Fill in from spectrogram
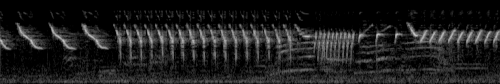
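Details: Canary in full, lively song, used as a tutor and stimulus recording for white-rumped shama: fast downslurred whistles, then a long rapid buzzy trill, a dense rattling burst and more quick whistled notes, all high-pitched.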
